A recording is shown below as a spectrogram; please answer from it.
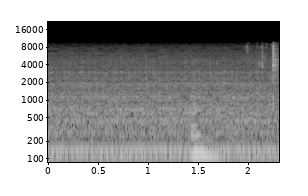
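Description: Steady low hum of room tone, with a brief low murmur about one and a half seconds in.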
